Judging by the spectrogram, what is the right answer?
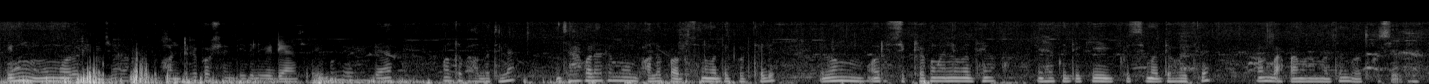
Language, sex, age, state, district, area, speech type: Odia, male, 18-30, Odisha, Jagatsinghpur, rural, spontaneous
